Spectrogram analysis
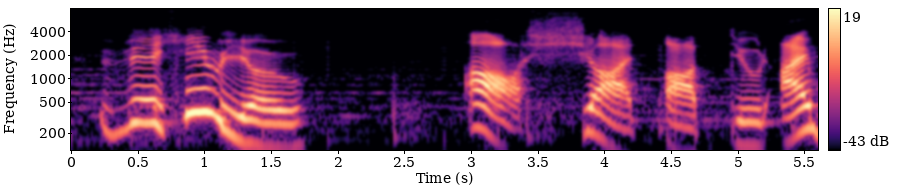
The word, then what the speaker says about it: Virgilio: now we meet again bartender you look winded virgilio oh God not you again it's pronounced V herio oh shut up dude I'm pronouncing your name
